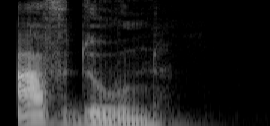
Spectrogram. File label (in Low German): "affduen", kaevels platt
